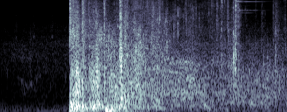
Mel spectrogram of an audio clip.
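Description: Sudden burst of video game gunfire in an online duos match, a dense loud volley of overlapping shots that keeps rattling steadily without a break.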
